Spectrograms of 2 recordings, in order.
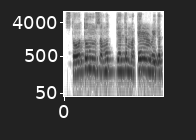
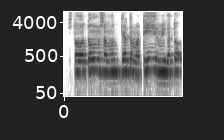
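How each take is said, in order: First: The vowel in 'mati' is kept short. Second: The vowel in 'mati' is drawn out long. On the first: The speaker calls it right. "मति में छोटा ही लेना आपने, बोलने में उसे लंबा नहीं खींचना।" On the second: The speaker calls it wrong. "अब अगर लंबा करोगे तो कैसा होगा?"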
